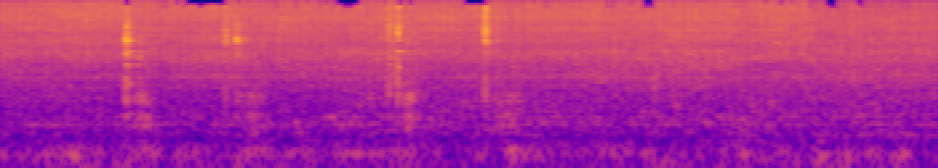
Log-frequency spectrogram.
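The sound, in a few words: banana flower with spices and shrimp stir-frying in pan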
